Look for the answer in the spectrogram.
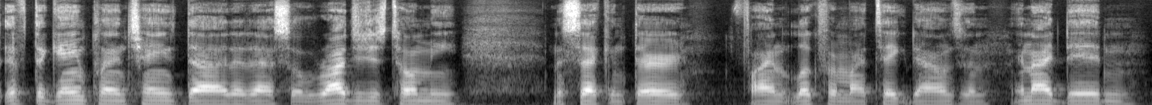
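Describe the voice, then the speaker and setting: A man's voice: lowish voice, monotone, moderate pace, a little mellow, smooth. A young man in his twenties, a guest, from Uganda, talking easygoing and loose with lots of "you know" fillers. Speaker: guest, amateur fighter. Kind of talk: casual interview chat.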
